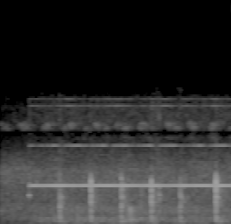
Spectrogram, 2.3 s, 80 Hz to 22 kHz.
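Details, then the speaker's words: Vevor MX400 mini lathe turning slowly after tension pulley remount: quiet light ticks about every third of a second over a thin tone, from loose chuck adjustment screws dropping as the chuck rotates. "the Chuck itself has that little clunking noise you hear somebody pointed this out in one of the other videos thank you for that by the way but it's it's these adjustment screws that are kind of as they rotate they they drop and they make a little little tiny noise"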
